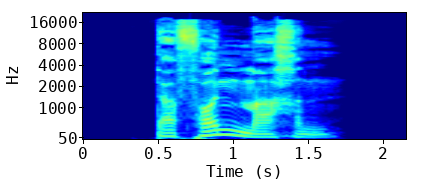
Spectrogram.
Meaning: to leave, slip away, scram
- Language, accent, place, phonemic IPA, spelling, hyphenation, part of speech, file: German, Germany, Berlin, /daˈfɔnˌmaxn̩/, davonmachen, da‧von‧ma‧chen, verb, De-davonmachen.ogg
